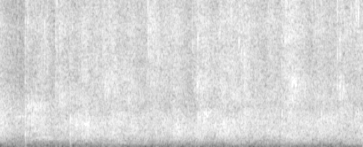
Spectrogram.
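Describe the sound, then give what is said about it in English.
Audience applause for a newly engaged couple, a soft, continuous patter of many hands clapping at an even level without a break. “we got newly engaged right here. Congratulations. Let's give him a hand.”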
